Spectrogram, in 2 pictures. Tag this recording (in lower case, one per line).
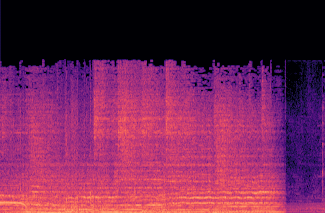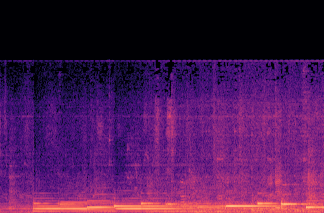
music
pop music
